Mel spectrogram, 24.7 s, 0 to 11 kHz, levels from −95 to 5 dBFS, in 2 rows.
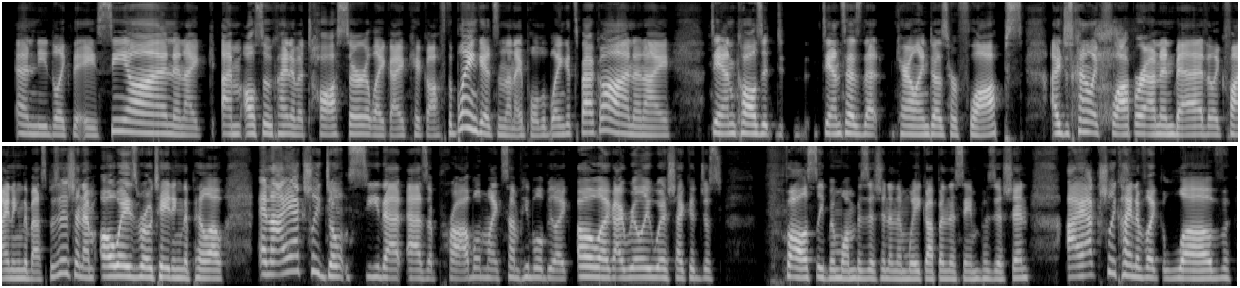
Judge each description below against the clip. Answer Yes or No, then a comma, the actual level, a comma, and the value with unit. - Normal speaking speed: No, fast, 245 wpm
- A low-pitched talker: No, high, 205 Hz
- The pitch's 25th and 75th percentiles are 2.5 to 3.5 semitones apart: Yes, average, 2.8 semitones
